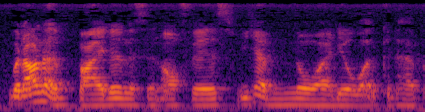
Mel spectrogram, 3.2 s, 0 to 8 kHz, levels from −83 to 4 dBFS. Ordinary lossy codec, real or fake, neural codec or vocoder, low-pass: MP3, 32 kbps; real; none; 7.2 kHz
